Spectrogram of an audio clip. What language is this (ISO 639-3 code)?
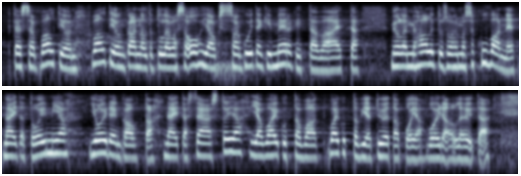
fin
